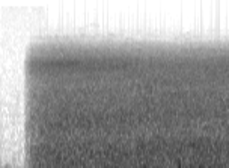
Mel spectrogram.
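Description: babbling mountain stream water

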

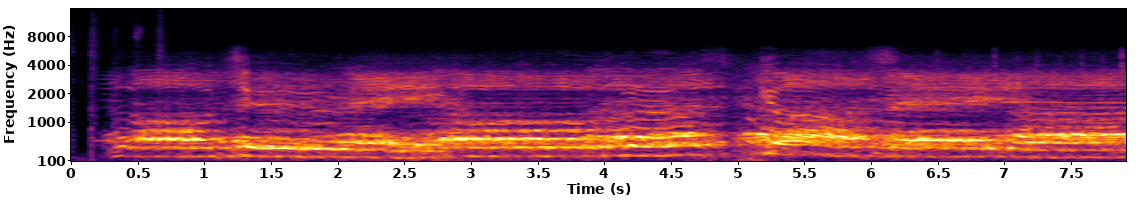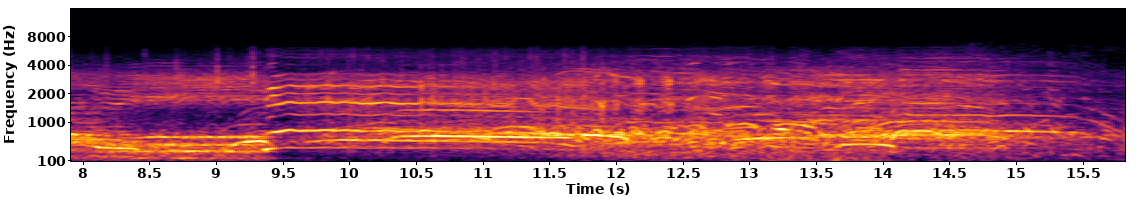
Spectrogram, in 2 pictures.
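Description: crowd

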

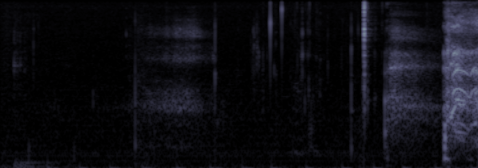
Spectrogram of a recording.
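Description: sipping a hot drink

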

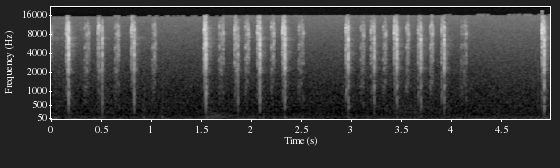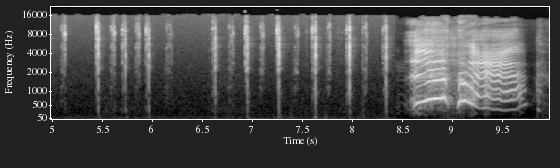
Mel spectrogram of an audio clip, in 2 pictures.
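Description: scissors cutting

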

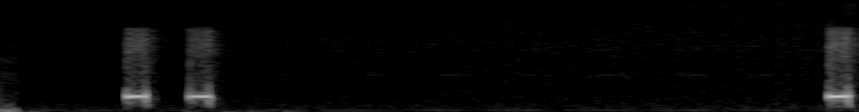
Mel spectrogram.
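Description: telephone keypad dialing tones

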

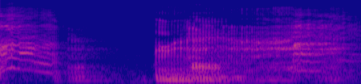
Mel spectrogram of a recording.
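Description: pigs grunting and oinking

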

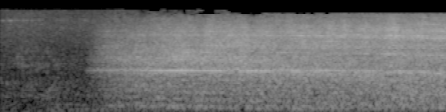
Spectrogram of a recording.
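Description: airplane flying

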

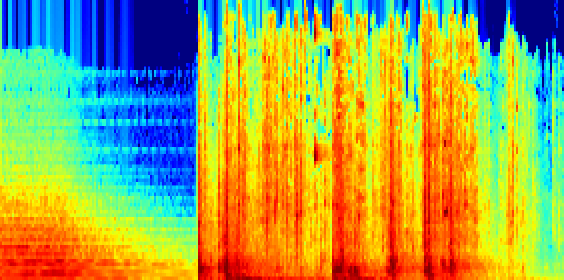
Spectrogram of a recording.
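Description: keys jangling

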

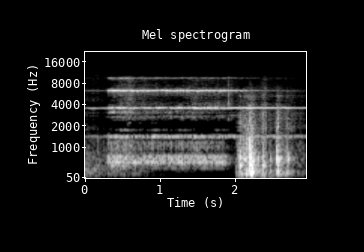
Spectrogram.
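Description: telephone bell ringing

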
